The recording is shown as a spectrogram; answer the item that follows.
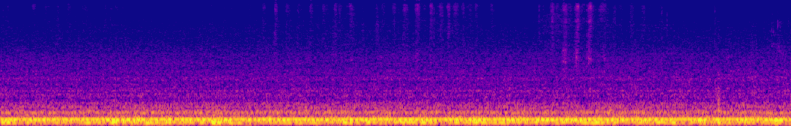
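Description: Steady low background hum, even and unchanging throughout, with no clear event standing out above it.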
